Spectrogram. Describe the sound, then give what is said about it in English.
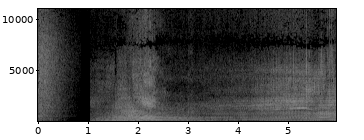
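A Jaguar F-Type R with a 575-horsepower supercharged V8 revs after a brief pause. The loud, raspy engine roar surges and climbs in pitch, then holds as a sustained growl. “What feeling do you get when you drive the 575 horsepower supercharged V8 Jaguar F Type R?”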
